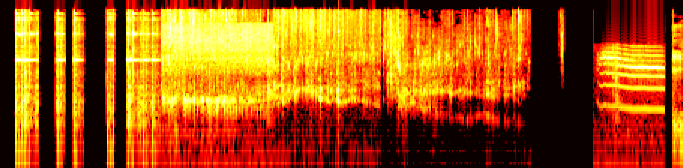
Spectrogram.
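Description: Ice cubes dropped into a glass, making several sharp clinks that ring briefly, followed by liquid poured into the glass for several seconds. Near the end, a cat meows once.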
